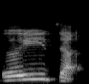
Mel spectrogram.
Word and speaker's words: 의자: Nah, ini 의자 ya. Si ei ini kalau di depan dibacanya ei. Kalau di tengah-tengah itu bisa jadi e ya. Kamu lihat aja yang kalau di depan itu ei ya.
